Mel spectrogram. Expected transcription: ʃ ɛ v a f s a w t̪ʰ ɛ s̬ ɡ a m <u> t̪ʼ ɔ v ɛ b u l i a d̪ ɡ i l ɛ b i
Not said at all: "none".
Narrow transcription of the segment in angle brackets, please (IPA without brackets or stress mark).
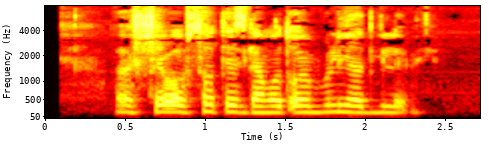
ɔ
